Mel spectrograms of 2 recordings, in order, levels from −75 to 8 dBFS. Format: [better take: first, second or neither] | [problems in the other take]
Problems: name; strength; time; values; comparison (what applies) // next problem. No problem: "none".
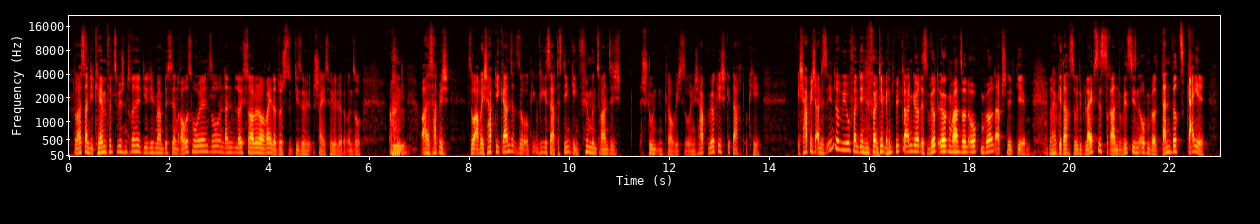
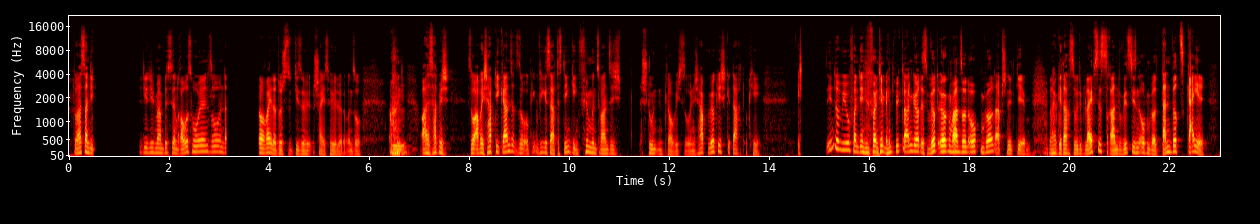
first | audio cutting out; at 0.5 s for 1 s, at 3 s for 0.5 s and at 15 s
